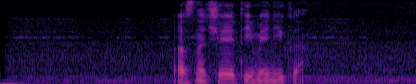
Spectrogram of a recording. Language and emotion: Russian, neutral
